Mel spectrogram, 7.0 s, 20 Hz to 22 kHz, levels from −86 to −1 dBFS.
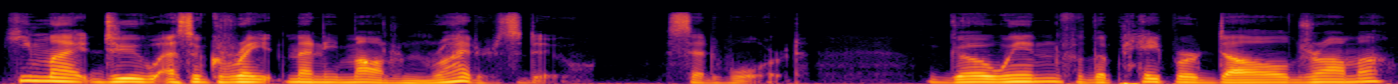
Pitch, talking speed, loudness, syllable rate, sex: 125 Hz, 165 wpm, -17 LUFS, 4.1 syllables/s, male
